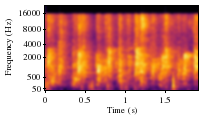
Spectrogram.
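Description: An audience applauds, with many hands clapping in a dense, steady patter that stays fairly loud and even for the whole couple of seconds.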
